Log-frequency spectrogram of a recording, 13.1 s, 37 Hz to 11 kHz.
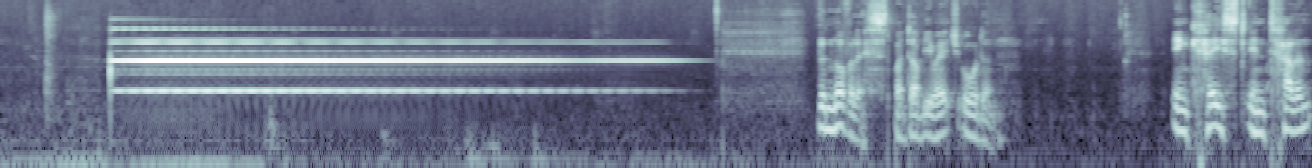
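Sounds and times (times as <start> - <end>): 
gong ringing: 1.1 - 7.2
speech: 8.2 - 10.2, 11.7 - 13.1.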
